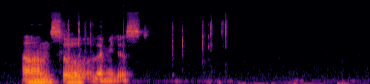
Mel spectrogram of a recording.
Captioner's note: clicking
